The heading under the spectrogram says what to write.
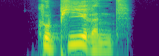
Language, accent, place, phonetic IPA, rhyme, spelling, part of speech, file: German, Germany, Berlin, [kuˈpiːʁənt], -iːʁənt, kupierend, verb, De-kupierend.ogg
- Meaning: present participle of kupieren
